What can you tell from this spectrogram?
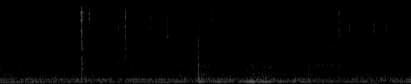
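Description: Faint, scattered clicks and light crinkles of Kapton tape and a small metal battery connector being handled.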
